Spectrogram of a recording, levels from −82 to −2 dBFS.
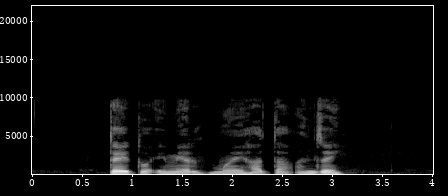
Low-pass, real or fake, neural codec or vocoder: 9.9 kHz; real; none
